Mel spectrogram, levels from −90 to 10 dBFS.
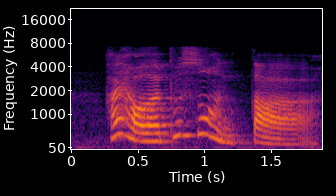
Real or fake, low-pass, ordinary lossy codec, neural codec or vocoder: real; 7.2 kHz; none; none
